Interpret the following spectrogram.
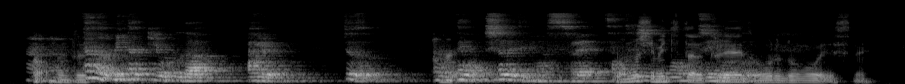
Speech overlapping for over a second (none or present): present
